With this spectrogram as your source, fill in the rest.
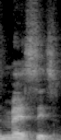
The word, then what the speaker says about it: massage: वन इज MESSAGE, basically this is मैसेज, नॉट मैसेज, पर मैंने देखा है कि ज्यादातर लोग इसे मैसेज ही लिखते हैं।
